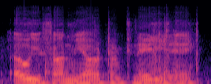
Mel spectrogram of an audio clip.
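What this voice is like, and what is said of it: Poor Canadian accent, sounds Irish. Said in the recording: “that sounds Irish, though... I do a terrible Canadian accent”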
